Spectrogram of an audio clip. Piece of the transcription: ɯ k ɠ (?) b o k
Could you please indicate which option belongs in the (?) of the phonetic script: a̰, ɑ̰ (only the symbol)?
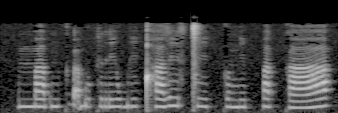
a̰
